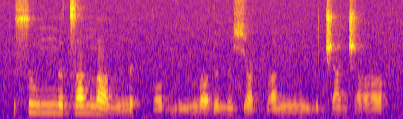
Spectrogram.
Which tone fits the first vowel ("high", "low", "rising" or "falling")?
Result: high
